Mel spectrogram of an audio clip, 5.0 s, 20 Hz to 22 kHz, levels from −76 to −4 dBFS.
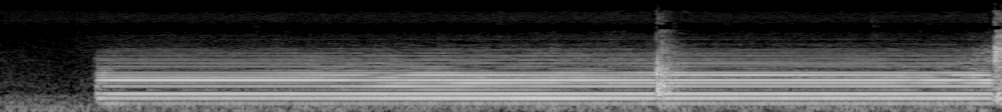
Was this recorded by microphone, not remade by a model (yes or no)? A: yes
